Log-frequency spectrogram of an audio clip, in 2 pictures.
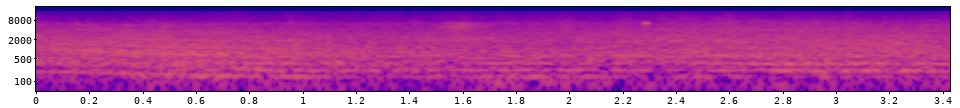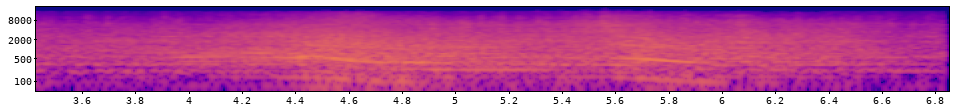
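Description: Race truck engine of Robert Wynn's number 16 Metallica truck at Charlotte Motor Speedway, a steady mid-pitched drone that swells twice as it revs and passes, with a faint voice underneath.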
